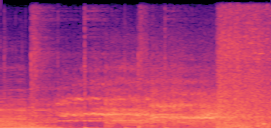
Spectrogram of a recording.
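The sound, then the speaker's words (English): A motorcycle skids with a loud, sustained tire screech, broken by several harsh crashing impacts, intense throughout, with no voices. “A motorcycle accident changed everything.”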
